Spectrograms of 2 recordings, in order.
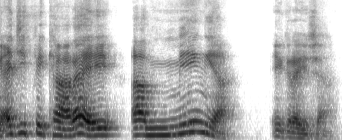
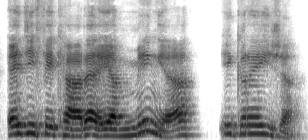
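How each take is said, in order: First: The emphasis falls on the word minha. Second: The emphasis falls on the word igreja. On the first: The church belongs to him. "Pode ler assim" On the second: It is the church, the people of God, that he builds. "pode colocar ênfase na última parte"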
